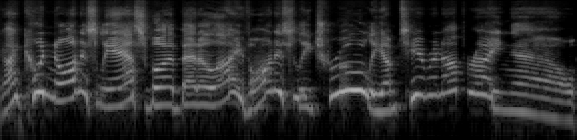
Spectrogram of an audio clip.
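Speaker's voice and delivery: sing-song it high, drag the confession out; high, breathless Gina. Retold or imitated. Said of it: "Gina now has this conversation with Travis".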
